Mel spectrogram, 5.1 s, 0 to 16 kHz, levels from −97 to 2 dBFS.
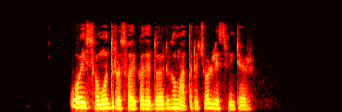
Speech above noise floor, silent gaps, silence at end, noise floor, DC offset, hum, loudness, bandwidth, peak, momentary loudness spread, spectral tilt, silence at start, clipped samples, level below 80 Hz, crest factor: over 73 dB; none; 1.4 s; under -90 dBFS; under 0.1%; none; -18 LUFS; 7.4 kHz; -2 dBFS; 10 LU; -8.5 dB/octave; 1.05 s; under 0.1%; -56 dBFS; 18 dB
